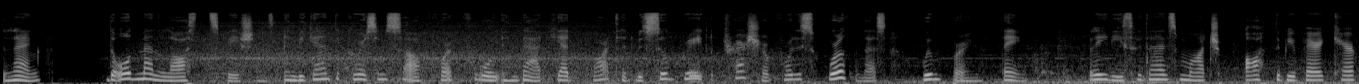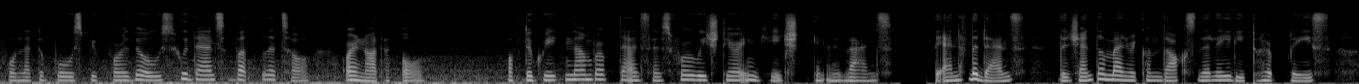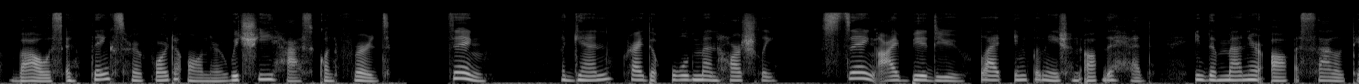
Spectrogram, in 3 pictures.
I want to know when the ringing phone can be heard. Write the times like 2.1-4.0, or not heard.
not heard.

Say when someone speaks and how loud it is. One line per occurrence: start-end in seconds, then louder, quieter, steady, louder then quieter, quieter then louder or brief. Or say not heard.
0.0-40.7 steady.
